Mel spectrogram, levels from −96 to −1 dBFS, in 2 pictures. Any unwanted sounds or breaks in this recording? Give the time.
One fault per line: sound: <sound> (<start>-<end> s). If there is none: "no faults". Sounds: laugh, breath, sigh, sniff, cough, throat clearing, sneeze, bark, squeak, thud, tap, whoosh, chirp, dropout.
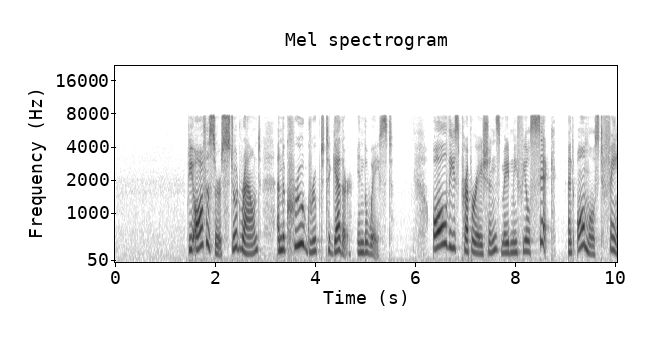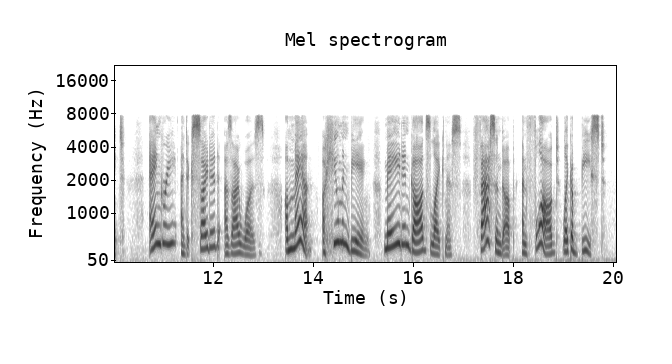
no faults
